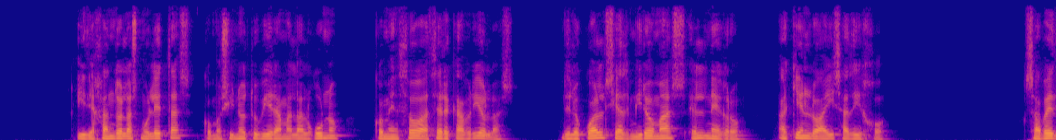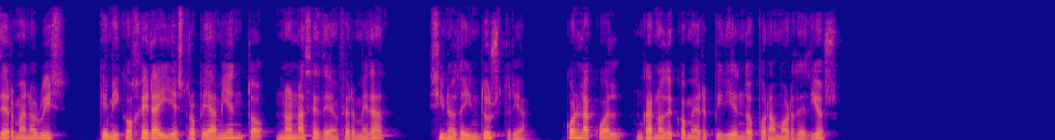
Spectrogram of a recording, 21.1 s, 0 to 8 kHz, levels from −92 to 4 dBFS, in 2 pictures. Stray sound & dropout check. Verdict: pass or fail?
pass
